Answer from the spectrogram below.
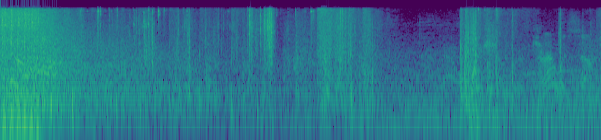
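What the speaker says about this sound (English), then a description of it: "That was some shooting." Gunfire in the video game The Division: rapid bursts of automatic weapon fire mixed with shots and impacts, loud and continuous across the stretch, with a voice briefly over it.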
